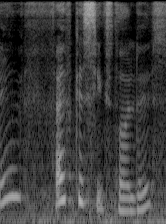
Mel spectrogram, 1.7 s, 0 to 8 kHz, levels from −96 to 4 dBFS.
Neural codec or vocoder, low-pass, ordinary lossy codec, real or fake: codec, 16 kHz, 4 kbps, FunCodec, trained on LibriTTS, 50 frames a second; none; none; fake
